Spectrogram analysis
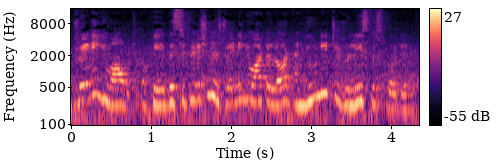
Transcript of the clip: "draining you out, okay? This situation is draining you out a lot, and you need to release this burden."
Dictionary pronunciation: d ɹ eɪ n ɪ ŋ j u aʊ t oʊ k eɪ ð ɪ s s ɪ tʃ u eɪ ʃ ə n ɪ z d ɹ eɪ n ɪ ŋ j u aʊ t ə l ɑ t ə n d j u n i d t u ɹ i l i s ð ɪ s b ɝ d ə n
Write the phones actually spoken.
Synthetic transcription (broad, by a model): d ɹ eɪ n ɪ ŋ j u aʊ t oʊ k eɪ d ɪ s s ɪ tʃ u eɪ ʃ ə n ɪ z d ɹ eɪ n ɪ ŋ j u aʊ t ə l ɑ t ə n d j u n i d t u ɹ i l i s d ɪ s b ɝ d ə n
